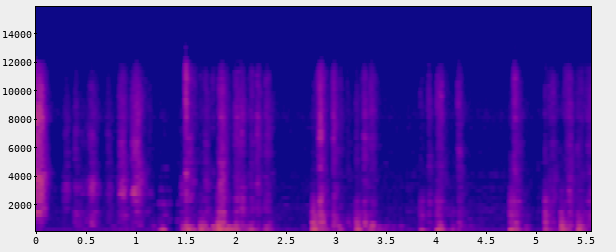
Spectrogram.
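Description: Pastel being stroked across paper: short scratchy texturing strokes in several quick bursts, with brief pauses between.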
